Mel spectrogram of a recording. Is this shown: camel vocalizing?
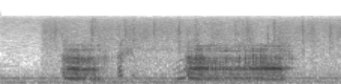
yes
